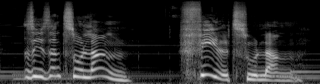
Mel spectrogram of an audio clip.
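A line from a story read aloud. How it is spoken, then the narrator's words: Icicle calling after someone. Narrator (German): rief der Eiszapfen hinterher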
